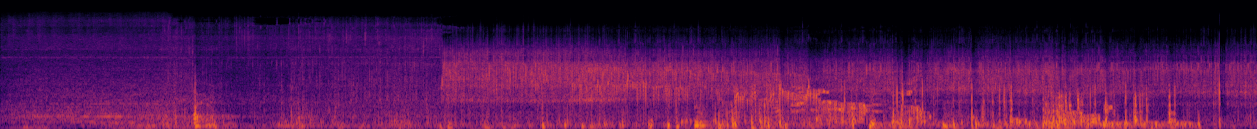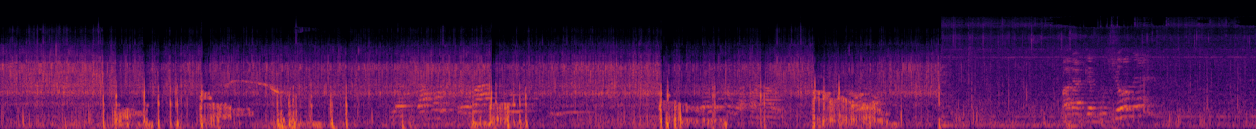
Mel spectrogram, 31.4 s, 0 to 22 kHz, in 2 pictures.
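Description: Shower water spraying onto and around a GoPro Hero 7 Black lying in a bathtub, heard through the camera's own wet microphones as a steady hiss. The hiss comes in about five seconds in and stops shortly before the end, with scattered knocks over it.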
